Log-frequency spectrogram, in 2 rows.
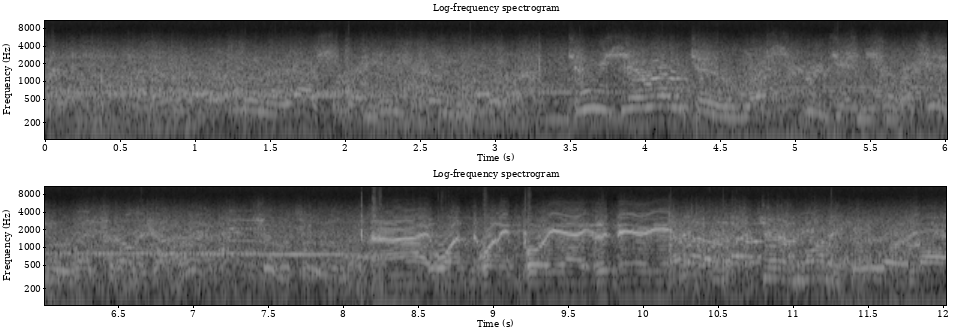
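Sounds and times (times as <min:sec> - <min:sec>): faint garbled radio voices: 0:00.0 - 0:12.0
radio static: 0:01.3 - 0:12.0.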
